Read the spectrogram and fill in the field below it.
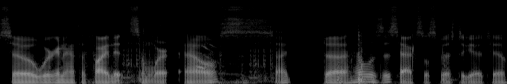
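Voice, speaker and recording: In a dry, close recording with no echo, a man talks fairly quickly in a very deep, low pitch, relaxed in tone and showing vocal fry. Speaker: gaming commentator. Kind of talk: casual let's play commentary.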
